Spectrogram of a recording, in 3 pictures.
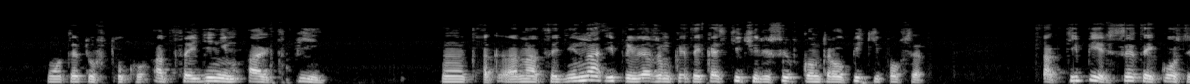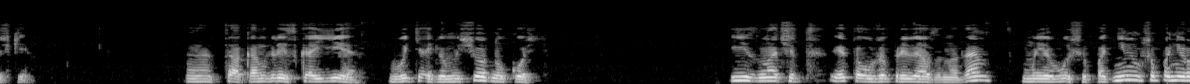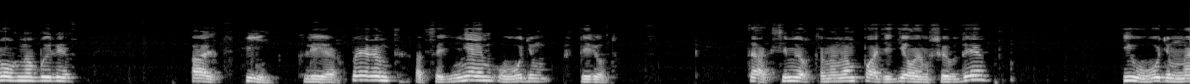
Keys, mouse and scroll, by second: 2.7 alt+p, 6.4 shift+click, 7.9 ctrl+p, 11.2 click, 14.7 e, 16.4 click, 19.2-21.1 drag, 22.0-24.7 drag, 25.2 click, 26.2 alt+p, 28.4-30.0 drag, 31.5 KP_7, 33.9 shift+d, 35.1-35.7 drag.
